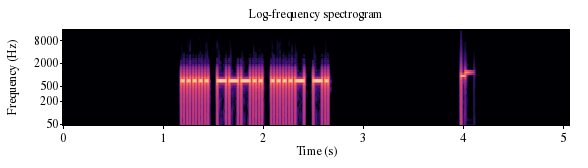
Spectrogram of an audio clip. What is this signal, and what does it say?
Morse code, heard as a keyed tone, about 40 wpm, 700 Hz. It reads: 584N
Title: Common Cut Numbers - 4-Digit 40wpm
